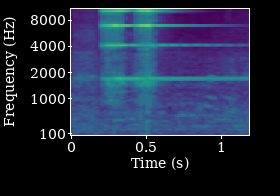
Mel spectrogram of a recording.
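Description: A bicycle bell rings twice in quick succession, close and clear, its bright metallic tone lingering and slowly fading afterward with no voices.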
